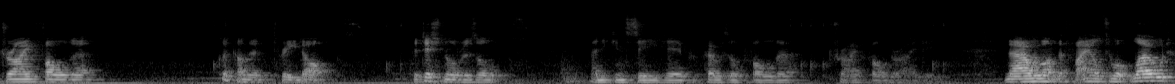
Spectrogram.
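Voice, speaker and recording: Audible room echo hangs around the voice. It proceeds at a moderate pace, and its pitch varies in an ordinary way. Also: man. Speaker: software trainer. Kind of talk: live software demo tutorial. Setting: live stream.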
